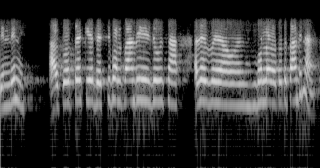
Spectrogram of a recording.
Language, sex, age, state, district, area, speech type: Odia, female, 30-45, Odisha, Dhenkanal, rural, conversation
